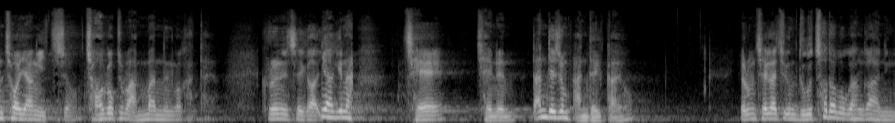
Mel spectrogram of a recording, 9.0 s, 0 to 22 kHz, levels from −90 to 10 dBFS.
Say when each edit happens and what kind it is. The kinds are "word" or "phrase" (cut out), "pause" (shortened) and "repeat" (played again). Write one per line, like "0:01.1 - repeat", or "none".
0:01.2 - word
0:02.9 - word
0:03.2 - word
0:03.5 - word
0:04.7 - word
0:05.7 - word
